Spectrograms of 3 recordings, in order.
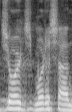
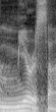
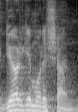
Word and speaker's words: Gheorghe Mureșan: The way I just said it, it's not Mirasan. I'm pronouncing it like a Romanian. His name is Gheorghe Mureșan.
